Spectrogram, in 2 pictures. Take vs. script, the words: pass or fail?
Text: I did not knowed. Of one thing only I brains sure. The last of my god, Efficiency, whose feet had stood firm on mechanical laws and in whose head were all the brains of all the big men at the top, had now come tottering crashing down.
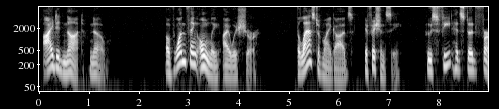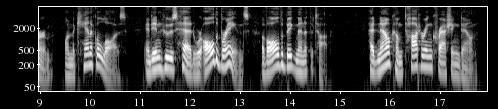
fail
